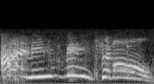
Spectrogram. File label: male taunt; starsiege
